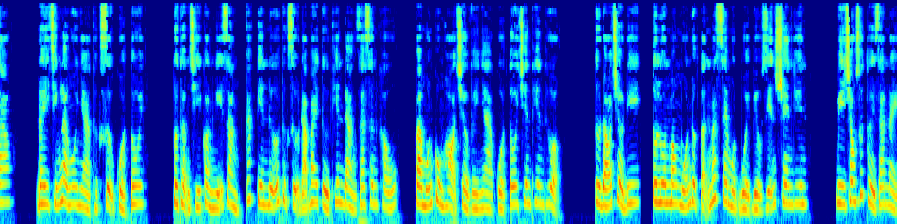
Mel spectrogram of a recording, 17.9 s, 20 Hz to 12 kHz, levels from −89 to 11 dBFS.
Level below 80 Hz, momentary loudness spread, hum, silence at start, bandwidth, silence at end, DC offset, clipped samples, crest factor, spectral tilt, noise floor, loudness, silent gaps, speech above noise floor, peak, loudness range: -52 dBFS; 9 LU; none; 0 s; 11.5 kHz; 0 s; under 0.1%; under 0.1%; 20 dB; -4 dB/octave; -89 dBFS; -19 LUFS; 12.83-13.02 s; 70 dB; 0 dBFS; 2 LU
